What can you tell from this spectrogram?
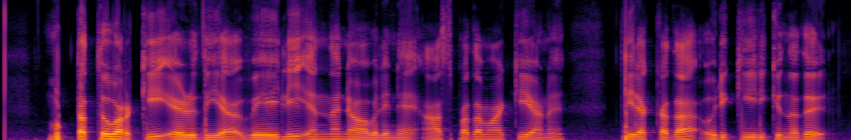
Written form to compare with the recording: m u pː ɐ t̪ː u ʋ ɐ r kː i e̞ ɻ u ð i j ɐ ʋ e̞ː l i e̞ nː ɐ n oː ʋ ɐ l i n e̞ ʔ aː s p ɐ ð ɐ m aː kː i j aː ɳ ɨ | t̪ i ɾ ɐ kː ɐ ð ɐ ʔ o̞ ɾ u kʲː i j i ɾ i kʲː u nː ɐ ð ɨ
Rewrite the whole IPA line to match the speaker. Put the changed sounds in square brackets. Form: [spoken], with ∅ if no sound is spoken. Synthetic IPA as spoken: m u [ʈː] ɐ t̪ː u ʋ ɐ r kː i e̞ ɻ u ð i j ɐ ʋ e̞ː l i e̞ nː ɐ n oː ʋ ɐ l i n e̞ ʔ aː s p ɐ ð ɐ m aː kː i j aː ɳ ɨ | t̪ i ɾ ɐ kː ɐ ð ɐ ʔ o̞ ɾ u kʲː i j i ɾ i kʲː u nː ɐ ð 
